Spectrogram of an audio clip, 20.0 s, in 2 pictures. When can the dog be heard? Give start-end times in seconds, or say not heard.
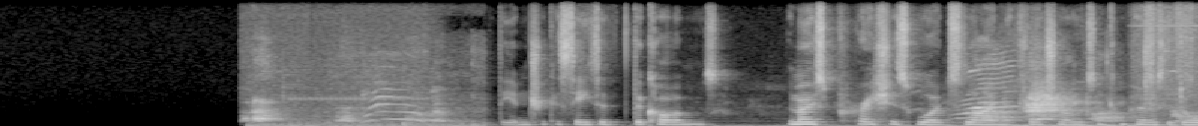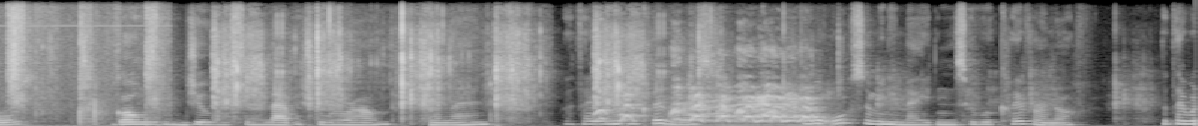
2.0-3.8, 8.2-10.0, 14.9-16.9.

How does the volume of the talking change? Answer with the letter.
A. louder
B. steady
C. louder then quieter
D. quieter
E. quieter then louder
B.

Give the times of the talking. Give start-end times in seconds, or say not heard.
4.2-10.3, 10.9-16.1, 16.7-19.9.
